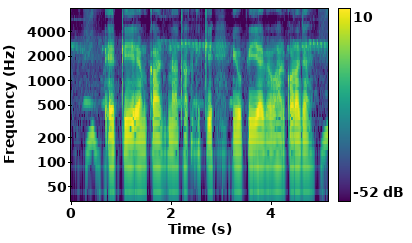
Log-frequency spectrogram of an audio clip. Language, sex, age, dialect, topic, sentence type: Bengali, male, 18-24, Jharkhandi, banking, question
